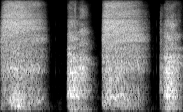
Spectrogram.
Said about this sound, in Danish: Og vi kører ind igennem næsen, slip igennem munden. Så det er ind igennem næsen, men det er fuld skrald. Det er ikke sådan en langsom og blid. Det her det er den hurtige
